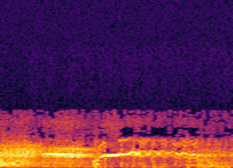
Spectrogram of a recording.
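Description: A horse neighs, a loud, wavering whinny that climbs and then trails off over about two seconds, with faint shuffling hoof sounds underneath.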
